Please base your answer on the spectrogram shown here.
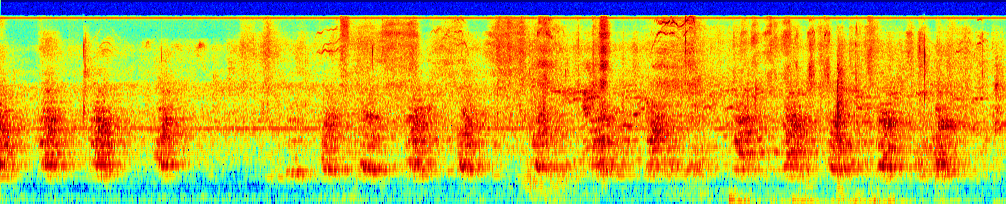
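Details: Siberian Husky puppy Pandora at play, giving a run of short high yips about twice a second, with some low thumps and faint human voice in the background.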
